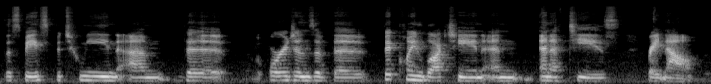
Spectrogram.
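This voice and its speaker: A woman with a fairly low voice co-hosts an online talk over a video call. She explains things step by step in a conversational way and fills her pauses with ums. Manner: conversational, with frequent fillers, steady explanatory pace. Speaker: co-host of a museum talk series.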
